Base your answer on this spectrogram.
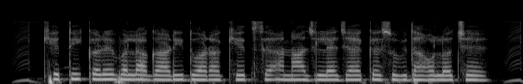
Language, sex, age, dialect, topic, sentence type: Maithili, female, 18-24, Angika, agriculture, statement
